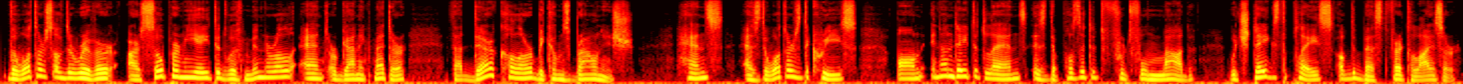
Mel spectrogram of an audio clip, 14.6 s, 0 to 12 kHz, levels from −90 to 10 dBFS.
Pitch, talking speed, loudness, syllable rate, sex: 155 Hz, 155 wpm, -18 LUFS, 5.4 syllables/s, male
